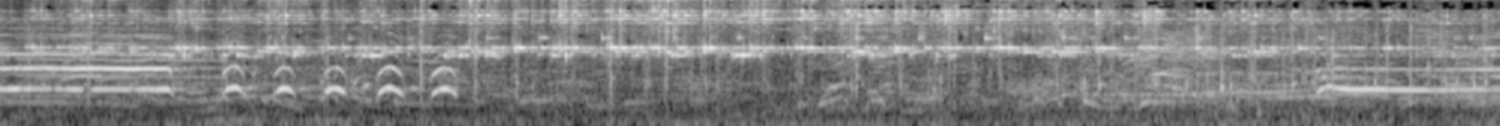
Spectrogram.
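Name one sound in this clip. Horses' hooves clop on pavement.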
